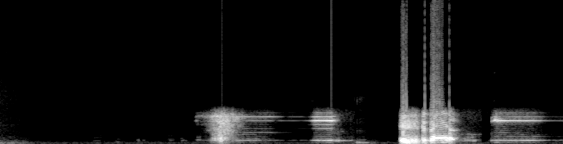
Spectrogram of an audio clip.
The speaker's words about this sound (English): so yeah, I'll be able to let you hear my alarm.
